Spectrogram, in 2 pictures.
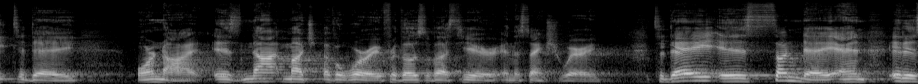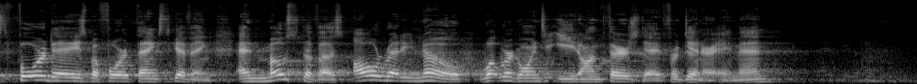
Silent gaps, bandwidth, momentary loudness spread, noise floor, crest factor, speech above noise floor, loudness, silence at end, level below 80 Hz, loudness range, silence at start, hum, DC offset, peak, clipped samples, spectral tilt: none; 19.5 kHz; 8 LU; -51 dBFS; 18 dB; 29 dB; -22 LUFS; 0.45 s; -74 dBFS; 4 LU; 0 s; none; under 0.1%; -6 dBFS; under 0.1%; -4.5 dB/octave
